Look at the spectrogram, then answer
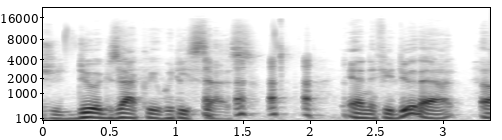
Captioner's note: laughing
